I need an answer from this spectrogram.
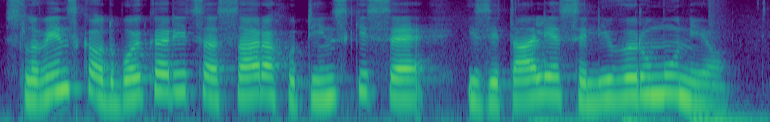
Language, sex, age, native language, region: Slovenian, female, 50-59, Slovenian, Drava region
